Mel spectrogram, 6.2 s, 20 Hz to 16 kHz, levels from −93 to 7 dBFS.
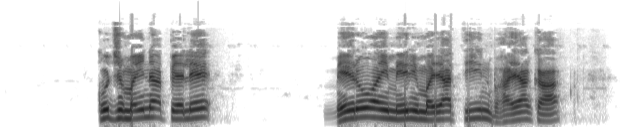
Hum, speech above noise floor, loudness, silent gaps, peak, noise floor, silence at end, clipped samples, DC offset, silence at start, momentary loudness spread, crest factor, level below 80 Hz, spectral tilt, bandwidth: none; over 78 dB; -12 LUFS; none; 0 dBFS; under -90 dBFS; 0.6 s; under 0.1%; under 0.1%; 1 s; 8 LU; 14 dB; -58 dBFS; -4 dB/octave; 9.2 kHz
